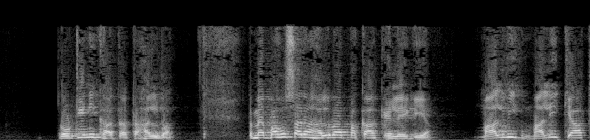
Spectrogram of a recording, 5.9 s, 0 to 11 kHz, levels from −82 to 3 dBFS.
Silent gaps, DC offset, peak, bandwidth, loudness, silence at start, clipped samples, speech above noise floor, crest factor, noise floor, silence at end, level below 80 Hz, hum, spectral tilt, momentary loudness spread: none; under 0.1%; -4 dBFS; 9.4 kHz; -15 LUFS; 0.6 s; under 0.1%; 47 dB; 12 dB; -61 dBFS; 0.05 s; -46 dBFS; none; -5 dB/octave; 9 LU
